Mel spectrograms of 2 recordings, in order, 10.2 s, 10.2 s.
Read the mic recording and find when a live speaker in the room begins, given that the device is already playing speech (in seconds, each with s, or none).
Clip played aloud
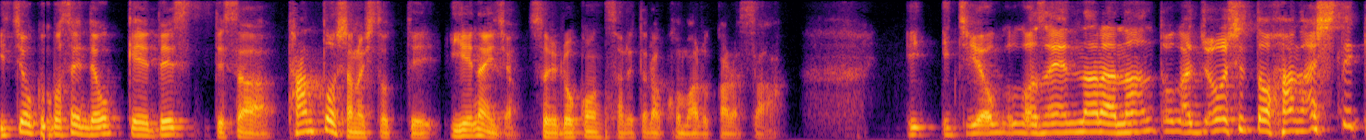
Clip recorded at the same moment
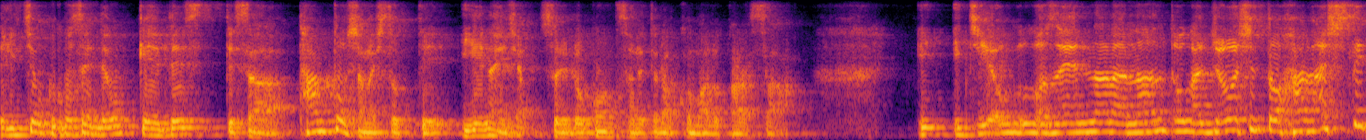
none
